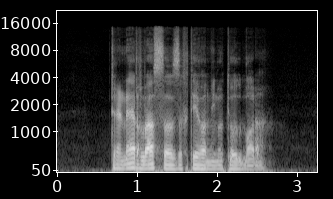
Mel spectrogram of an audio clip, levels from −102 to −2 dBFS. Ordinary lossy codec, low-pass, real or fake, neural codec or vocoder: none; 14.4 kHz; fake; codec, 32 kHz, 1.9 kbps, SNAC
